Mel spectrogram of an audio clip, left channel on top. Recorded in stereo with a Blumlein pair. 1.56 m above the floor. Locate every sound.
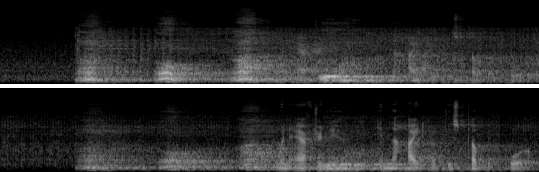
0.8 s a shout: 65° left, 2.5 m; by 3.6 s 30° left, 3.5 m
2.8 s a man speaking: 30° right, 1.8 m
